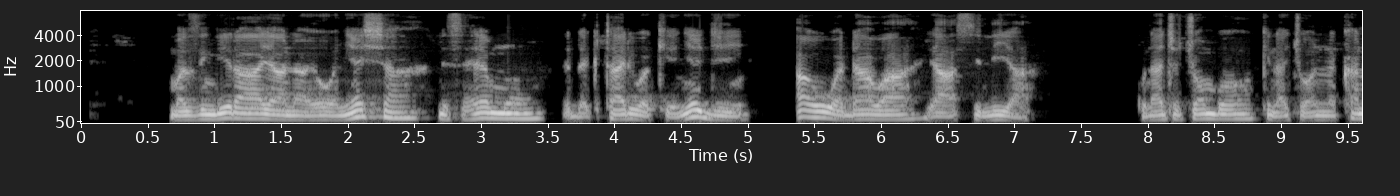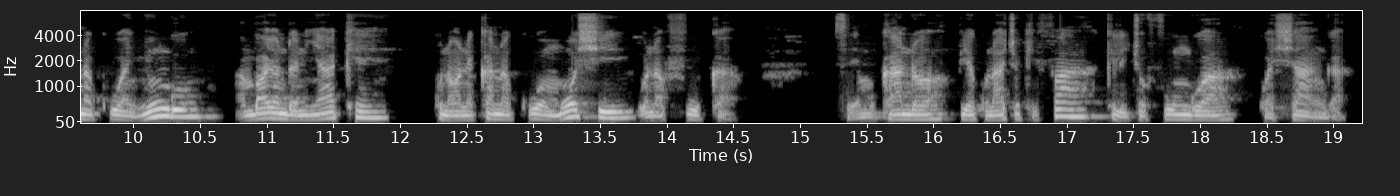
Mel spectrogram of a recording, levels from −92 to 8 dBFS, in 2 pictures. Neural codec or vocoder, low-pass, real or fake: none; 7.2 kHz; real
